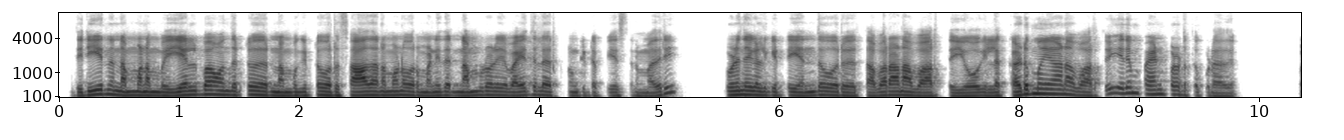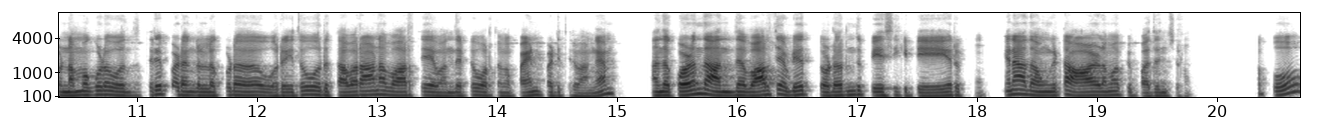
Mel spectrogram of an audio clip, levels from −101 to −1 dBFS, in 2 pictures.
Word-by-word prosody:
திடீர்னு, 160 Hz, +6 st, +1 dB
நம்ம-நம்ம 130 Hz, -1 st, +2 dB
இயல்பா 155 Hz, +4 st, +3 dB
வந்துட்டு, 150 Hz, +1 st, -1 dB, 0.2 s
நம்மகிட்ட 125 Hz, +2 st, -1 dB
ஒரு 125 Hz, -, -1 dB
சாதாரணமான 140 Hz, +2 st, +3 dB
ஒரு 125 Hz, -, -3 dB
மனிதன் 130 Hz, 0 st, -1 dB
நம்முடைய 140 Hz, +1 st, -1 dB
வயதில 140 Hz, +2 st, -1 dB
இருக்குறவங்ககிட்ட 120 Hz, -2 st, -9 dB
பேசுற 120 Hz, 0 st, -9 dB
மாதிரி, 205 Hz, -, -2 dB, 0.5 s
குழந்தைகள் 145 Hz, -3 st, +1 dB
கிட்ட 130 Hz, +1 st, -9 dB
எந்த 130 Hz, +3 st, -1 dB
ஒரு 125 Hz, -2 st, 0 dB, 0.2 s
தவறான 135 Hz, +3 st, +2 dB
வார்த்தையோ 115 Hz, 0 st, -1 dB
இல்ல, 120 Hz, -, 0 dB
கடுமையான 180 Hz, +4 st, +3 dB
வார்த்தையோ 145 Hz, -, -4 dB
எதுவும் 215 Hz, 0 st, -2 dB
பயன்படுத்தக்கூடாது. 125 Hz, -11 st, -4 dB, 0.5 s
இப்ப 130 Hz, -, -4 dB
நம்ம 140 Hz, +3 st, +2 dB
கூட 155 Hz, -, +2 dB
ஒரு 130 Hz, -2 st, 0 dB, 0.2 s
திரைப்படங்கள்ல 135 Hz, -6 st, 0 dB
கூட, 140 Hz, -1 st, 0 dB, 0.3 s
ஒரு 120 Hz, +1 st, -2 dB
ஏதோ 155 Hz, -, -2 dB
ஒரு 135 Hz, -, -3 dB
தவறான 145 Hz, +5 st, +2 dB
வார்த்தையை 130 Hz, 0 st, 0 dB
வந்துட்டு, 120 Hz, +3 st, -5 dB
ஒருத்தவங்க 120 Hz, -3 st, -6 dB
பயன்படுத்திருவாங்க. 120 Hz, -3 st, -3 dB, 0.5 s
அந்த 135 Hz, 0 st, +4 dB
குழந்தை 165 Hz, +6 st, +6 dB
அந்த 130 Hz, +1 st, +2 dB
வார்த்தையை 150 Hz, +6 st, +5 dB
அப்படியே 150 Hz, +3 st, +1 dB
தொடர்ந்து 135 Hz, +5 st, +1 dB
பேசிக்கிட்டே 130 Hz, -3 st, -2 dB, 0.2 s
இருக்கும். 125 Hz, -3 st, -11 dB, 0.2 s
ஏனா, 175 Hz, +4 st, +4 dB
அது 150 Hz, -, 0 dB
அவங்கட்ட 135 Hz, 0 st, +1 dB
ஆழமா 135 Hz, +2 st, +2 dB
போய் 120 Hz, -2 st, -13 dB
பதிஞ்சுரும். 120 Hz, 0 st, -7 dB, 0.6 s
அப்போ, 150 Hz, -3 st, -3 dB
135 Hz, 155 wpm, -22 LUFS, 125-145 Hz, 0.6 s, குழந்தை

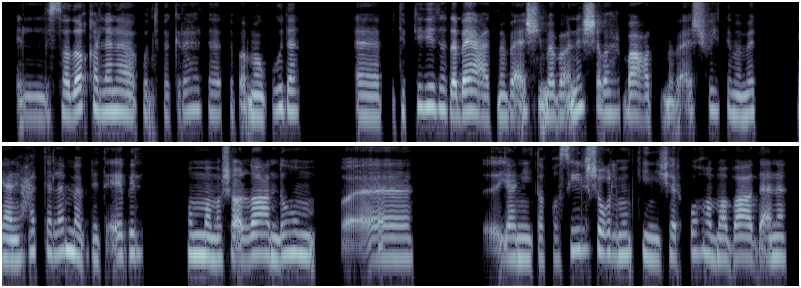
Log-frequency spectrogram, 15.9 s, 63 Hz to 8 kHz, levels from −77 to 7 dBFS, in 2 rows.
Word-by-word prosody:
ال 155 Hz, -1 st, -7 dB
الصداقة 175 Hz, +6 st, +3 dB
اللي 180 Hz, -1 st, 0 dB
أنا 180 Hz, -2 st, +1 dB
كنت 165 Hz, -, -10 dB
فاكراها 175 Hz, +5 st, -8 dB
ت -, -, -10 dB
هتبقى 165 Hz, -1 st, -8 dB
موجودة 185 Hz, +4 st, -1 dB, 0.6 s
آآ، 155 Hz, -1 st, -1 dB
بتبتدي 215 Hz, +5 st, -2 dB
تتباعد 180 Hz, -4 st, +5 dB
ما -, -, -2 dB
بقاش 160 Hz, -, +5 dB
ما -, -, +1 dB
بقيناش 165 Hz, +7 st, +5 dB
شبه 175 Hz, 0 st, +5 dB
بعض، 165 Hz, -2 st, +2 dB
ما 250 Hz, -, -5 dB
بقاش 170 Hz, -6 st, -1 dB
في 195 Hz, -, -7 dB
اهتمامات 175 Hz, -2 st, -4 dB, 0.4 s
يعني 160 Hz, -1 st, +2 dB
حتى 200 Hz, +2 st, -5 dB
لما 205 Hz, -1 st, +1 dB
بنتقابل 185 Hz, +4 st, -5 dB, 0.5 s
هم 185 Hz, -2 st, +3 dB
ما 165 Hz, -, -2 dB
شاء -, -, +3 dB
الله 185 Hz, +3 st, +3 dB
عندهم 190 Hz, +1 st, 0 dB, 0.3 s
آآ، 170 Hz, -, 0 dB, 0.7 s
يعني 170 Hz, -, -2 dB
تفاصيل 170 Hz, +7 st, -3 dB
شغل 200 Hz, -4 st, +3 dB
ممكن 185 Hz, 0 st, -4 dB
يشاركوها 180 Hz, +4 st, -3 dB
مع 170 Hz, -1 st, -2 dB
بعض، 170 Hz, 0 st, +1 dB
أنا 175 Hz, 0 st, -1 dB
175 Hz, 150 wpm, -22 LUFS, 165-195 Hz, 0.7 s, تتباعد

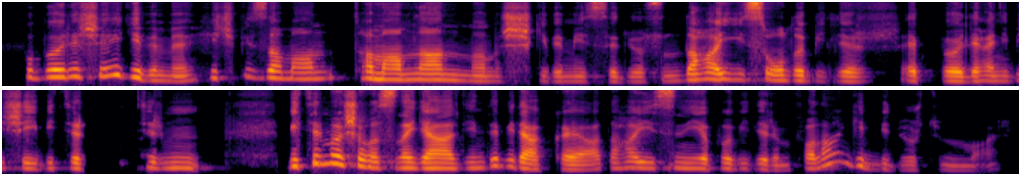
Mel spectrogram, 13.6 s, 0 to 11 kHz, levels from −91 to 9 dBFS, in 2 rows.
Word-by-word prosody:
Bu, 255 Hz, -2 st, -9 dB
böyle, 265 Hz, +1 st, +6 dB
şey 290 Hz, +5 st, 0 dB
gibi 250 Hz, -11 st, 0 dB
mi, 155 Hz, +1 st, -7 dB
hiçbir 240 Hz, +4 st, -12 dB
zaman 220 Hz, -2 st, -2 dB
tamamlanmamış 185 Hz, -8 st, 0 dB
gibi 145 Hz, 0 st, -12 dB
mi 140 Hz, 0 st, -14 dB
hissediyorsun? 140 Hz, +1 st, -8 dB
Daha 190 Hz, +1 st, +4 dB
iyisi 185 Hz, -1 st, +6 dB
olabilir, 150 Hz, -4 st, -4 dB
hep, 155 Hz, 0 st, -6 dB
böyle, 150 Hz, -1 st, +3 dB
hani, 150 Hz, -1 st, -7 dB
bir 175 Hz, -, -18 dB
şeyi 170 Hz, -2 st, -3 dB
bitir 170 Hz, 0 st, -4 dB, 0.2 s
bitirm 180 Hz, -, -9 dB, 0.6 s
bitirme 300 Hz, +8 st, +2 dB
aşamasına 185 Hz, -9 st, +5 dB
geldiğinde 175 Hz, +5 st, +2 dB
1 220 Hz, -, -8 dB
dakikaya 145 Hz, -3 st, +2 dB
daha 185 Hz, +2 st, -7 dB
iyisini 175 Hz, -1 st, -1 dB
yapabilirim 155 Hz, -5 st, -6 dB
falan 285 Hz, -, -6 dB
gibi 240 Hz, -, -10 dB
bir 150 Hz, -, -19 dB
dürtü 130 Hz, 0 st, -22 dB
mü 120 Hz, -1 st, -20 dB
var? 120 Hz, +5 st, -26 dB
175 Hz, 155 wpm, -23 LUFS, 150-210 Hz, 0.6 s, böyle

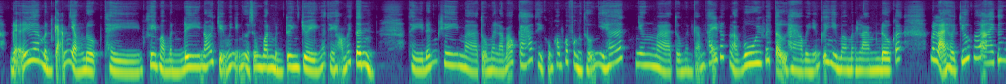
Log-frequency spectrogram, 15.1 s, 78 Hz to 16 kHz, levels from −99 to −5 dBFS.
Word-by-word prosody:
để 265 Hz, +6 st, +1 dB, 0.2 s
mình 220 Hz, -6 st, +3 dB
cảm 280 Hz, +5 st, -2 dB
nhận 185 Hz, -, +1 dB
được, 180 Hz, -3 st, +3 dB
thì 165 Hz, -5 st, -1 dB
khi 260 Hz, -1 st, +2 dB
mà 220 Hz, -5 st, +1 dB
mình 170 Hz, +1 st, -2 dB
đi 235 Hz, +2 st, +5 dB
nói 245 Hz, +7 st, -1 dB
chuyện 325 Hz, -, -1 dB
với 240 Hz, -, 0 dB
những 245 Hz, -1 st, -4 dB
người 225 Hz, -5 st, 0 dB
xung 230 Hz, +4 st, +1 dB
quanh 225 Hz, -1 st, +4 dB
mình 180 Hz, -3 st, +1 dB
tuyên 230 Hz, -1 st, +4 dB
truyền 190 Hz, -4 st, +4 dB
á, 240 Hz, -, -3 dB
thì 200 Hz, -6 st, -4 dB
họ 200 Hz, -1 st, -4 dB
mới 295 Hz, +10 st, -1 dB
tin. 280 Hz, -3 st, +7 dB, 0.7 s
Thì 195 Hz, -8 st, -1 dB
đến 220 Hz, +7 st, -1 dB
khi 265 Hz, -3 st, -1 dB
mà 205 Hz, -8 st, -2 dB
tụi -, -, -4 dB
mình 190 Hz, -1 st, -2 dB
làm 170 Hz, +2 st, -5 dB
báo 300 Hz, +7 st, -2 dB
cáo 275 Hz, +6 st, -6 dB
thì 235 Hz, -, -3 dB
cũng 195 Hz, +3 st, -7 dB
không 265 Hz, +2 st, -7 dB
có 320 Hz, -, -3 dB
phần 240 Hz, -5 st, +1 dB
thưởng 225 Hz, +8 st, -4 dB
gì 235 Hz, -, 0 dB
hết, 325 Hz, -, -1 dB
nhưng 260 Hz, -2 st, -1 dB
mà 180 Hz, -6 st, -1 dB
tụi 170 Hz, -1 st, -5 dB
mình 180 Hz, 0 st, -5 dB
cảm 240 Hz, +6 st, -7 dB
thấy 295 Hz, -, -3 dB
rất 435 Hz, 0 st, -3 dB
là -, -, -2 dB
vui 275 Hz, +10 st, +4 dB
với 360 Hz, -, -2 dB
tự -, -, +1 dB
hào 190 Hz, -3 st, -3 dB
về 175 Hz, -1 st, -2 dB
những 175 Hz, +9 st, -5 dB
cái -, -, -1 dB
gì 240 Hz, -, +1 dB
mà 200 Hz, -1 st, 0 dB
mình 190 Hz, 0 st, -2 dB
làm 185 Hz, +1 st, -1 dB
được 190 Hz, 0 st, +4 dB
á. 355 Hz, -, 0 dB, 0.5 s
Với 370 Hz, -, +1 dB
lại 230 Hz, -, +5 dB
hồi 200 Hz, -4 st, +2 dB
trước 380 Hz, -, +1 dB
á, 405 Hz, -, -3 dB
ai 300 Hz, 0 st, -5 dB
cứ 360 Hz, +1 st, -5 dB
225 Hz, 280 wpm, -19 LUFS, 185-265 Hz, 0.7 s, tin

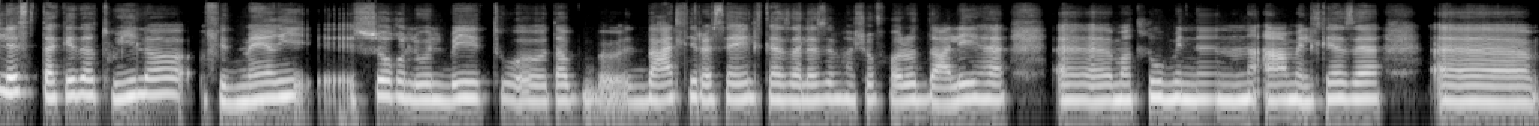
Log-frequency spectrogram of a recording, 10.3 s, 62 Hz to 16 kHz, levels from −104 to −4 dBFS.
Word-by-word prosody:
لِستَة 275 Hz, -4 st, +5 dB
كده 245 Hz, +2 st, +3 dB
طويلة 250 Hz, +3 st, +1 dB
في 200 Hz, -, -4 dB
دماغي 210 Hz, +6 st, +2 dB, 0.2 s
الشغل 230 Hz, -4 st, +1 dB
والبيت 205 Hz, +2 st, +1 dB
وطب 195 Hz, +1 st, -3 dB, 0.2 s
اتبعت 205 Hz, 0 st, -3 dB
لي 230 Hz, -, +2 dB
رسايل 205 Hz, +1 st, -1 dB
كذا 205 Hz, -2 st, -1 dB
لازم 210 Hz, +2 st, -1 dB
هاشوف 200 Hz, 0 st, -6 dB
وأرد 195 Hz, 0 st, -1 dB
عليها. 205 Hz, +4 st, 0 dB, 0.3 s
آآ 195 Hz, -1 st, 0 dB
مطلوب 205 Hz, +2 st, +2 dB
إن 205 Hz, -1 st, +3 dB
أنا 210 Hz, 0 st, -2 dB
أنا 210 Hz, +1 st, +3 dB
أعمل 200 Hz, -1 st, +1 dB
كذا، 215 Hz, +1 st, +1 dB, 0.4 s
آآ، 185 Hz, 0 st, 0 dB
205 Hz, 140 wpm, -24 LUFS, 195-220 Hz, 0.4 s, لِستَة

